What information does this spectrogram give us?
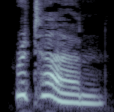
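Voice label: "return", British English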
